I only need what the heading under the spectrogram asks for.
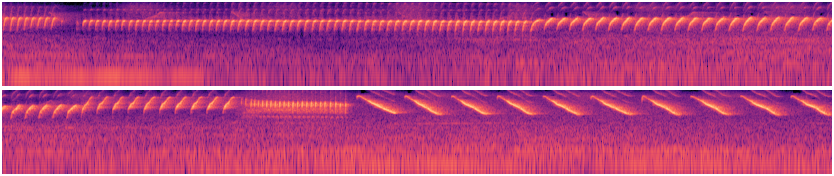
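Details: Song of a Gloster canary, opening with long steady buzzy rolls that step up in pitch through several tours, then a clear run of rapid downward-slurred whistles repeated evenly.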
